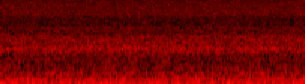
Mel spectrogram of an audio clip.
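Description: Steady low hum with a faint hiss: background room tone.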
